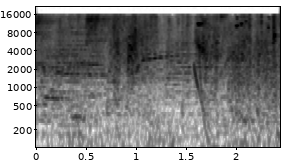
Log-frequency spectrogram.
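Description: Tokusatsu transformation sound effects: crashing, impact-like effects over background music, with a falling sweep near the end.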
